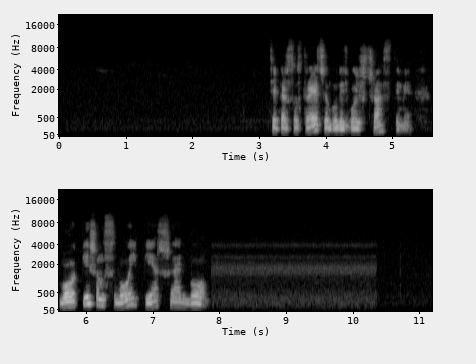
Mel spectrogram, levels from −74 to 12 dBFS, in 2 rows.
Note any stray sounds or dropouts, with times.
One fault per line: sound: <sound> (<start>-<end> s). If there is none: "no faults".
no faults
